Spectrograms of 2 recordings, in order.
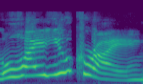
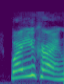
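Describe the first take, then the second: First: High, slow mock retort with "you" drawn out; louder play-acted comeback stressing "you"; mock yelling retort. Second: Higher-pitched mock crying quarrel; play-acted squabble, pitched up; mock yelling. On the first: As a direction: throw it back, leaning hard on "you". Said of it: "yelling at each other". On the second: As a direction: ask it like a mock tearful accusation. Girls yelling at each other.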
